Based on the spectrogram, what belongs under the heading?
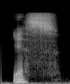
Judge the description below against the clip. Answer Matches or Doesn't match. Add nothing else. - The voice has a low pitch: Matches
